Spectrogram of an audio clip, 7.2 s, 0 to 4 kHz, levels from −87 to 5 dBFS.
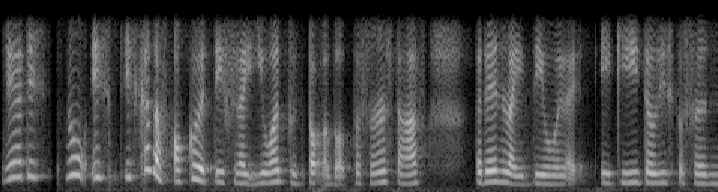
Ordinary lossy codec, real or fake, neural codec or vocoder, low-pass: none; fake; codec, 24 kHz, 0.9 kbps, WavTokenizer, large speech release; 3.6 kHz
